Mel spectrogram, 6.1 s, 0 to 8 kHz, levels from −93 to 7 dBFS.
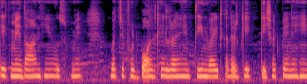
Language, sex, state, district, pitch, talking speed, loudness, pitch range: Hindi, female, Bihar, Gopalganj, 195 Hz, 155 wpm, -17 LUFS, 190-195 Hz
